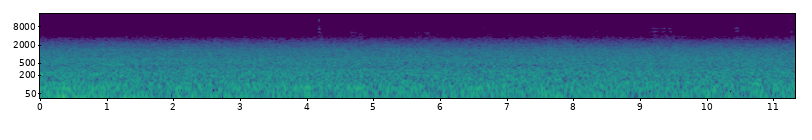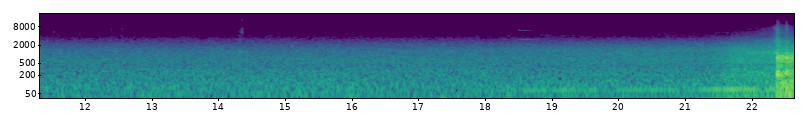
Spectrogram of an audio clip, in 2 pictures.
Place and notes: Garrison, NY, USA - Under the Route 9D Bridge
Sounds of traffic under the Route 9D bridge.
